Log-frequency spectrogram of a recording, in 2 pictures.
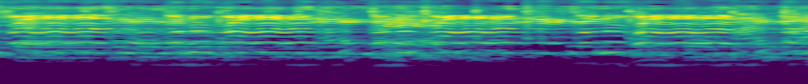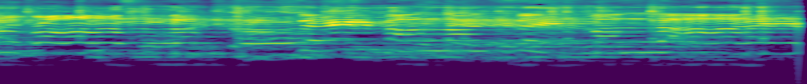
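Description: An all-female a cappella vocal ensemble singing in harmony, with no instruments. Several voices hold long notes with a strong vibrato over a sustained low bass line.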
